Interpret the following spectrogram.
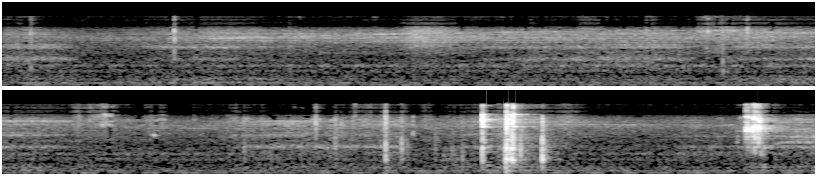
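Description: Quiet handling sounds of hand sculpting with polymer clay: a low steady room hum under a wooden-handled tool smoothing the clay, with a few small sharp clicks about six to seven seconds in and once more just before the end.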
